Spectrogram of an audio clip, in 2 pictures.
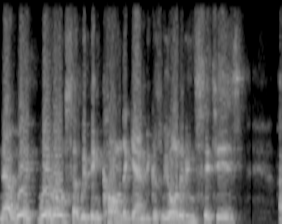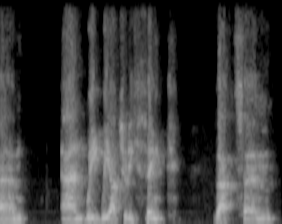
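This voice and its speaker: This middle-aged man, somewhat high-voiced, keeps a measured pace while sharing opinions in a casual online call. He rephrases himself emphatically along the way, and the call sounds roomy and echoey.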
